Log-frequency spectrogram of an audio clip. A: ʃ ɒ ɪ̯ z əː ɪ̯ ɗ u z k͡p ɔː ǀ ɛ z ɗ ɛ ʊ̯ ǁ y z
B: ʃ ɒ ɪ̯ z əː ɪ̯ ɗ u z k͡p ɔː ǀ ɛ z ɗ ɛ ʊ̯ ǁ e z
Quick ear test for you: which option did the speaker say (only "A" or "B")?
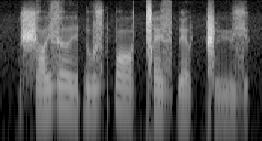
A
